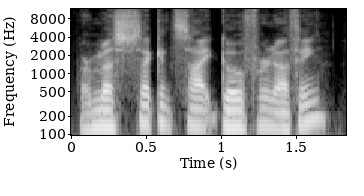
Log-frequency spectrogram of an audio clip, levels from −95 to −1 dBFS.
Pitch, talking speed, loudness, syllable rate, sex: 130 Hz, 230 wpm, -16 LUFS, 5.6 syllables/s, male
